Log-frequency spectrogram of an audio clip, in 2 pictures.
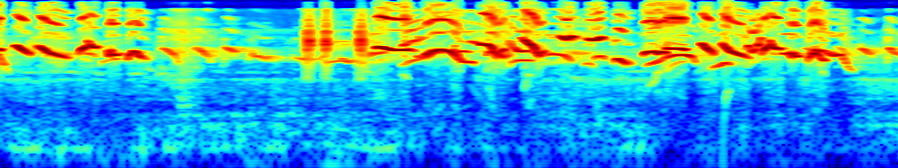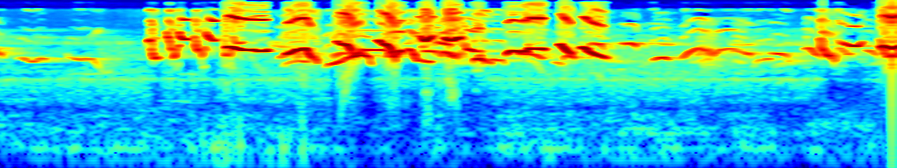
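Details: A group of kacer, oriental magpie-robins guarding territory, singing in a loud clamour. Long bouts of crowded whistles, trills and sharp chirps are broken by short gaps, with several birds clearly overlapping.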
